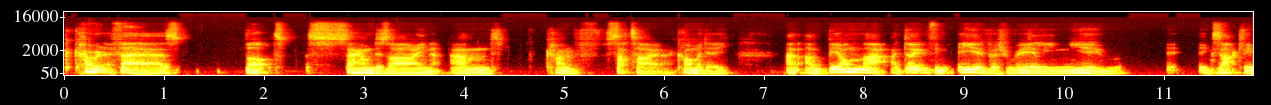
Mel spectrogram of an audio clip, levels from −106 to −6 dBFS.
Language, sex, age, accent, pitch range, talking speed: English, male, 30-49, British, 90-105 Hz, 115 wpm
